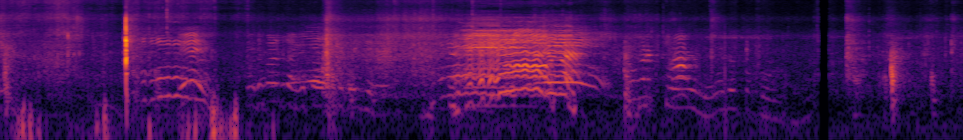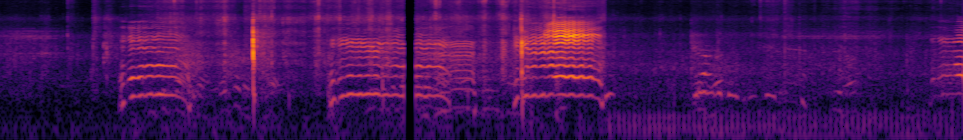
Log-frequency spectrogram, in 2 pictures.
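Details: Goats bleating at intervals, with tremulous, wavering cries around five, eleven and fifteen seconds, separated by quieter stretches with faint clicks and rustling.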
